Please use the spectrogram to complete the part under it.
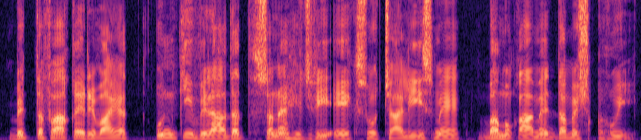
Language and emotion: Urdu, neutral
